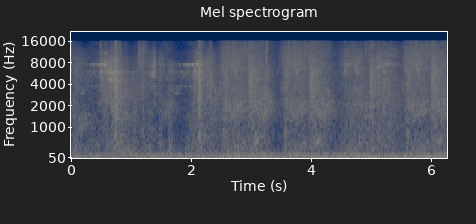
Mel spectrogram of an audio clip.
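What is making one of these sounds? Magic spells burst and whoosh in quick blasts.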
